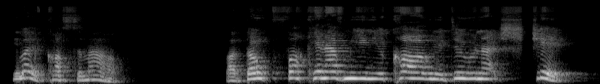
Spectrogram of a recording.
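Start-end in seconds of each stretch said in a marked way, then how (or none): 2.4-5.9 high, loud, slow angry tirade; mock furious cussing. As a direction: tear into them for dragging you along. Acted cussing someone out.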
